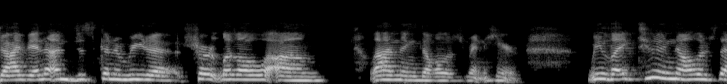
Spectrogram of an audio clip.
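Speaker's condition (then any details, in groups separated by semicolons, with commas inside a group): Cerebral palsy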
